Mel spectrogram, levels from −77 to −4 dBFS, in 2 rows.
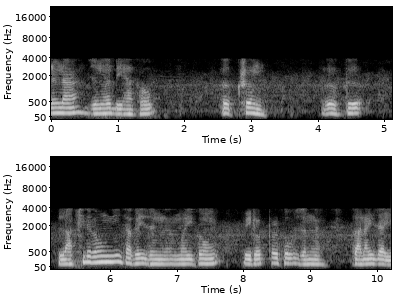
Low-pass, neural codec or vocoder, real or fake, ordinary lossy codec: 7.2 kHz; codec, 16 kHz in and 24 kHz out, 1.1 kbps, FireRedTTS-2 codec; fake; AAC, 16 kbps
